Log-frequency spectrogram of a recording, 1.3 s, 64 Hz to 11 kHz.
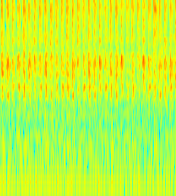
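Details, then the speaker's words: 1984 Toyota Land Cruiser with a 3B diesel, still a bit cold at idle, before adding Sea Foam to the engine oil; steady clatter with a light, quick ticking consistent with valve tapping; the owner thinks it sounds pretty good. "still a bit cold but uh here's the before [Applause] noise which in my opinion sounds pretty good"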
